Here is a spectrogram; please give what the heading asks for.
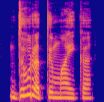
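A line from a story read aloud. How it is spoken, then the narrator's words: Laughing snort. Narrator (Russian): фыркнула, рассмеявшись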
